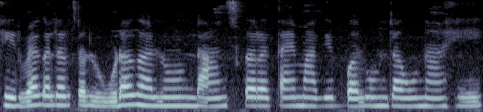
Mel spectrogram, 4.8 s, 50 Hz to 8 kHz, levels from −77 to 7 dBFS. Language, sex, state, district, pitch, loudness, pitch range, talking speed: Marathi, female, Maharashtra, Washim, 220 Hz, -16 LUFS, 215-225 Hz, 150 wpm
